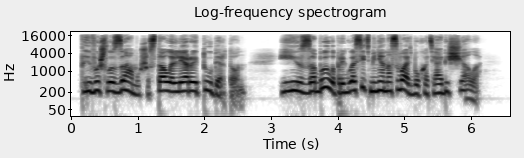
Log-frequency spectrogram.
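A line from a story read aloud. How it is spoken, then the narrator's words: Quiet whisper. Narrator (Russian): тихо прошептал он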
